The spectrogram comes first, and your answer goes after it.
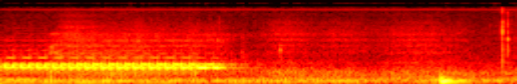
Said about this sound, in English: phone ringing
